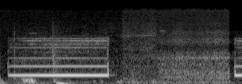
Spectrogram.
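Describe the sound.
Ringback tone of a telephone call ringing out unanswered: a steady mid-pitched tone lasting about a second, a gap, then the next tone beginning.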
